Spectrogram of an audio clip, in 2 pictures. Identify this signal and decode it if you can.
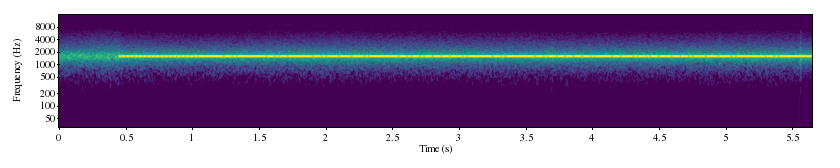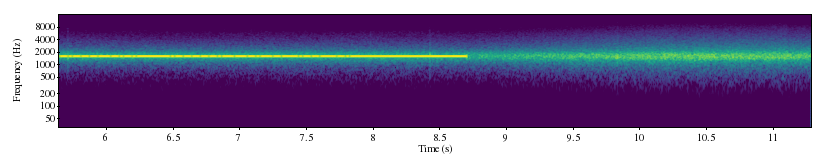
PSK31 (31.25 baud), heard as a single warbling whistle, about 1600 Hz, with radio static and a narrow filter.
